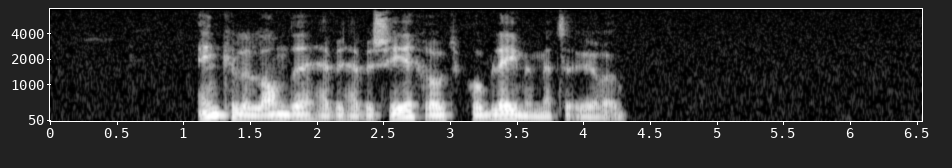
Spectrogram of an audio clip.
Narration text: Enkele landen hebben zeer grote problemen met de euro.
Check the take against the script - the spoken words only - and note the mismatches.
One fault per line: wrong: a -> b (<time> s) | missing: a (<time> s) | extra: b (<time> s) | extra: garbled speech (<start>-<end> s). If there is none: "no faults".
extra: hebben (2.2 s)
